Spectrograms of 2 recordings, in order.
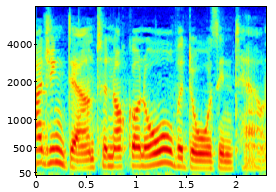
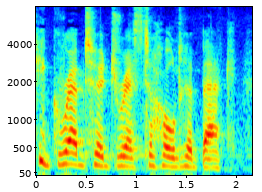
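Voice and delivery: ordinary delivery

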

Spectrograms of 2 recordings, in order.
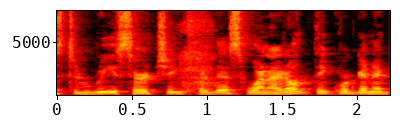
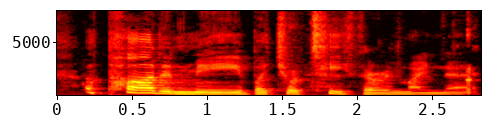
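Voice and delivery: put-on posh, snooty, upper-class snob voice; 2 semitones lower than usual. Saying a Roman Polanski film title, putting on a rich snob voice. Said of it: "putting on the rich snob voice".

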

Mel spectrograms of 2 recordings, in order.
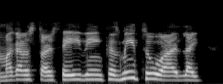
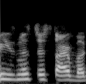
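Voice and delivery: ordinary talk, nothing marked

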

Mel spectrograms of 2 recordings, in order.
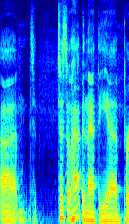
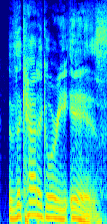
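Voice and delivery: dance-hall host's drawn-out announcer call; 4 semitones higher than usual. Retelling how a show's host announced each category: imitating the host's announcement. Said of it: "the way he would say it is".

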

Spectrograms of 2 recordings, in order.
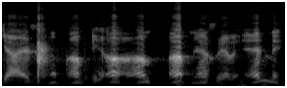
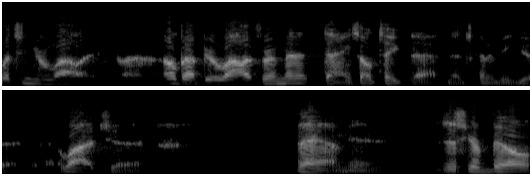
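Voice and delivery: breathy, hushed, soft, flat magician-like patter; 6 dB quieter than usual. Doing a magic trick bit for the other speaker: David Blaine impression. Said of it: "can I do my David Blaine impression?".

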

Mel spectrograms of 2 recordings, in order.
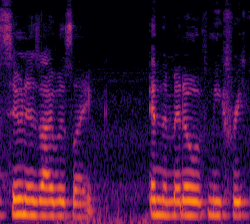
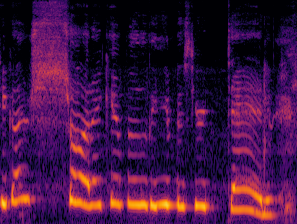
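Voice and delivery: put-on tearful crying voice, higher and louder; 10 semitones higher, 6 dB louder than usual. Retelling own words to a mother after a bad dream: imitating own crying. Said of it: "I immediately burst out in tears".

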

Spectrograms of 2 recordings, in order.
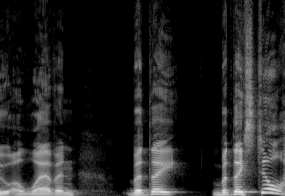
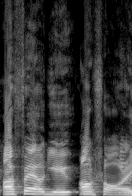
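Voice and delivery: put-on cockney accent, higher pitch, louder; 4 semitones higher, 5 dB louder than usual. Performing the actor's lines while discussing his accent with others, doing a Michael Caine impression. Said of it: "I'm Michael Caine".

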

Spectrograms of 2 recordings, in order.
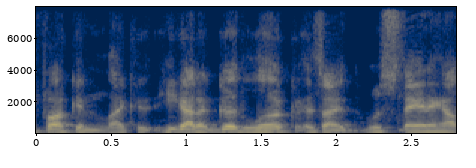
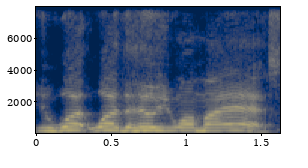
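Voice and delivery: loud, high, drawn-out hollering yell; 8 semitones higher, 6 dB louder than usual. Retelling a road argument, quoting the other driver: imitating a driver yelling. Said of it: "starts yelling".

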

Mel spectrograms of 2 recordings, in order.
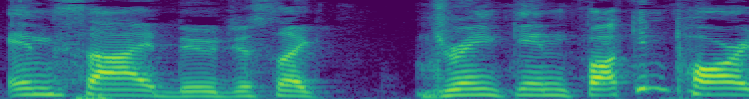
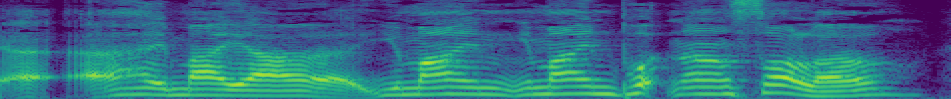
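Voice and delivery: very slow, bad, fake Australian accent. Retelling a story about a guy and a guitarist, in a shitty australian accent. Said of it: "shitty Australian, but it's funny".

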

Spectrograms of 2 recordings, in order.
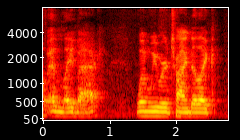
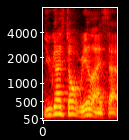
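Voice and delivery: usual speaking voice

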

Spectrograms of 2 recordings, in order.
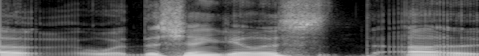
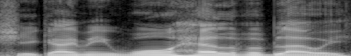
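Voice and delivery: fake, put-on Scottish accent. Acting out a great grandfather's story about Shayla: put-on Scottish accent. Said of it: "just turned Scottish".

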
